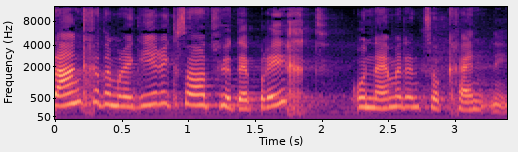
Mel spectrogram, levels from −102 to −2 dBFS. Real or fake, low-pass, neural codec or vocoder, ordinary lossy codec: real; none; none; none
